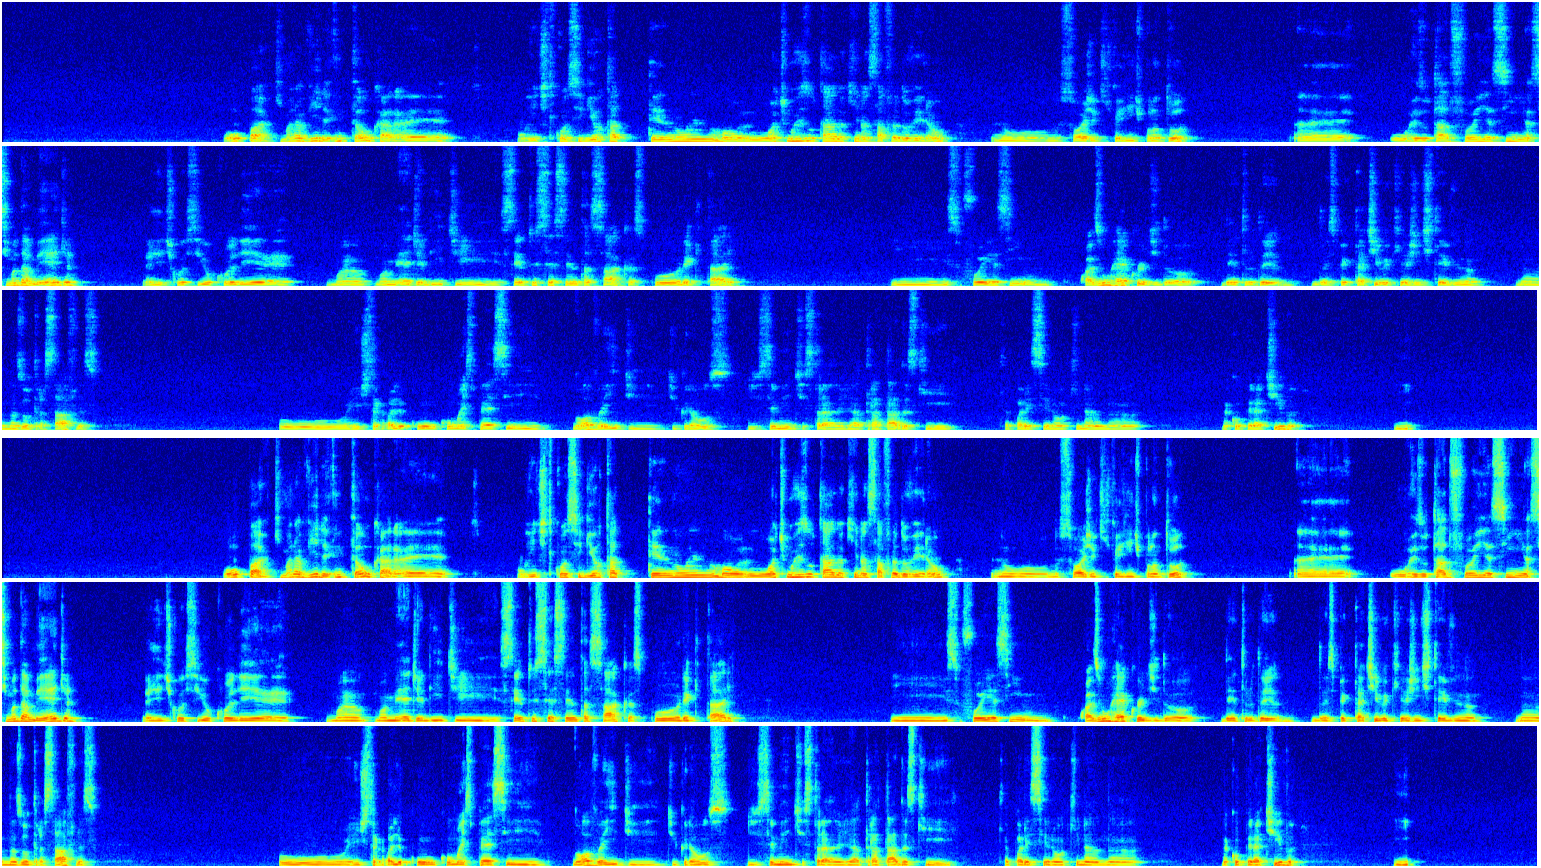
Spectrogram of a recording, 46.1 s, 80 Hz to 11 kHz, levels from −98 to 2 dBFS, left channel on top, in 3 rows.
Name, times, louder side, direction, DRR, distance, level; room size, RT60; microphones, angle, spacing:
voice 1, 2.2-4.5 5.2-9.5 9.9-11.9 12.9-13.5 13.9-16.1 16.8-18.3 18.6-22.7 24.3-25.9 26.2-27.3 27.6-30.2 30.5-31.7 33.5-36.2 36.4-40.2 40.8-42.1 42.9-43.7 44.7-44.8, right 7 dB, 75° right, 0.3 m, -25 dB
5.1 x 2.0 x 3.0 m
head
